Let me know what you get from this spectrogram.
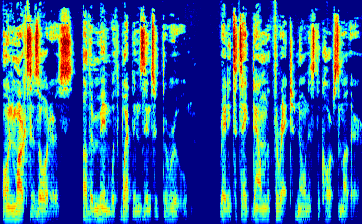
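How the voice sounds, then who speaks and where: A man playing a grave narrator of an audio horror drama, reading scripted, dramatic narration in a deep, husky voice. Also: steady tone, a little slow, a bit bright, heavily acted.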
